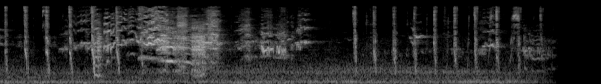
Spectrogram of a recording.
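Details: Several friendly rainbow lorikeets hanging out on a person's arm: a loud rasping screech early on, then a rapid series of short, sharp high squeaks at about two per second over low background rumble.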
